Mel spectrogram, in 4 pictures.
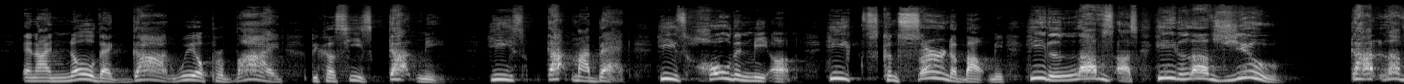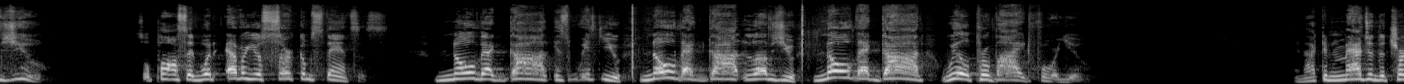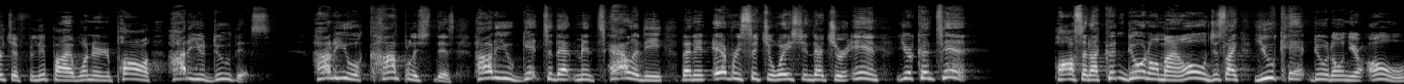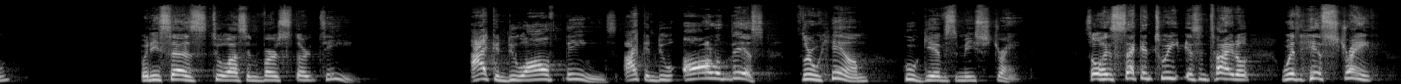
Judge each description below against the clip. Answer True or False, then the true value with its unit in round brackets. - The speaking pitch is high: True (230 Hz)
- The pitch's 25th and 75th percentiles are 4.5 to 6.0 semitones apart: True (4.9 semitones)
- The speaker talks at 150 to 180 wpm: True (155 wpm)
